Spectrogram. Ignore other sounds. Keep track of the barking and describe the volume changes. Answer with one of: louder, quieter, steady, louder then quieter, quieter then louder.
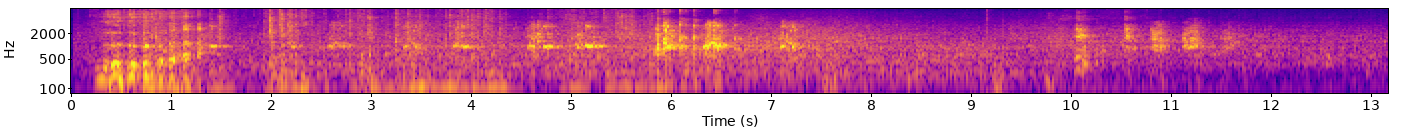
louder.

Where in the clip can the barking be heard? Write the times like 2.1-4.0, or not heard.
1.2-7.7.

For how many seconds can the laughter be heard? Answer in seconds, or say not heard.
4 s.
